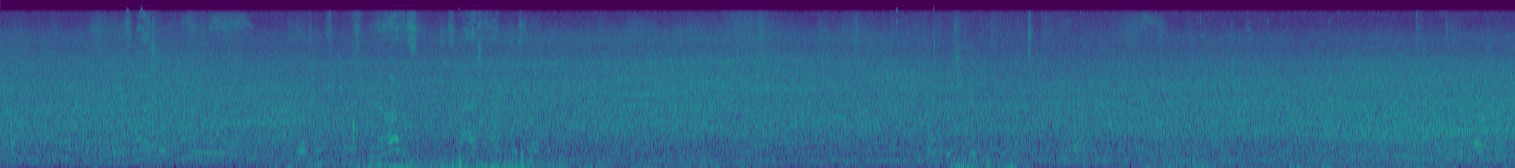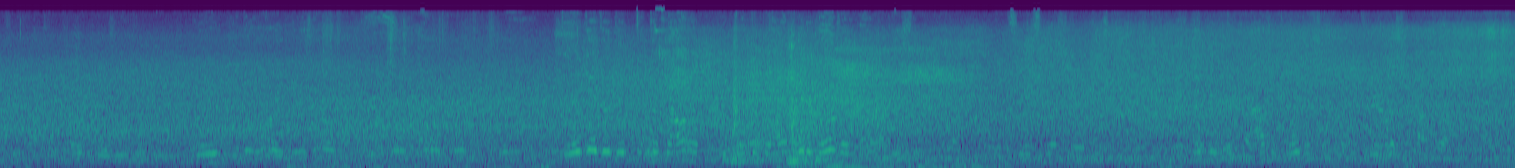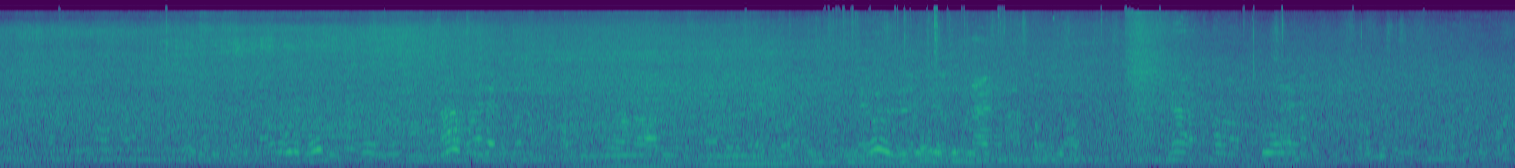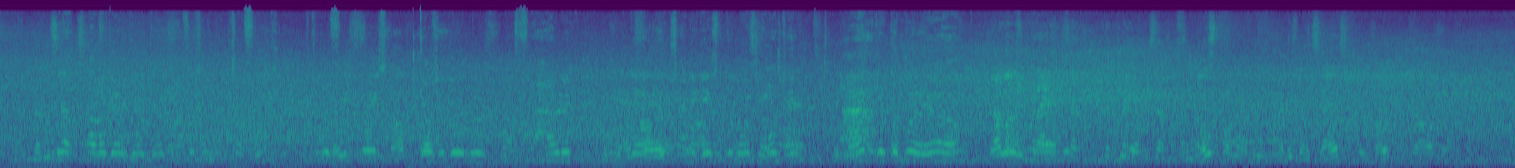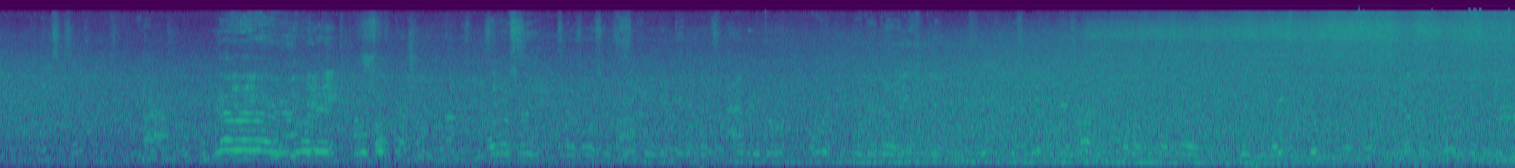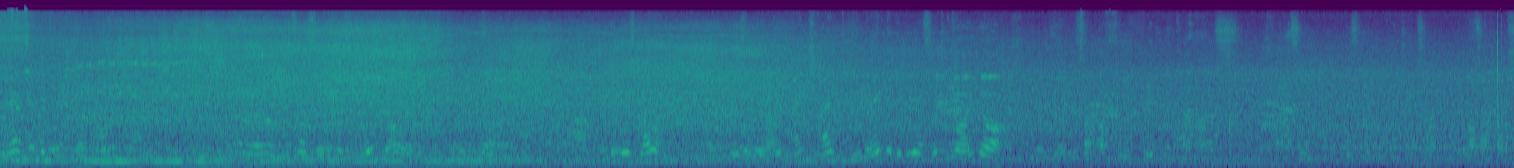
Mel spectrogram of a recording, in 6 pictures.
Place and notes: Puntigam, Graz, Österreich - People talking at tramway station
People are talking at a snack stand while others are waiting for the tramway. It has been raining a bit, so the the cars driving around are louder than normal.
